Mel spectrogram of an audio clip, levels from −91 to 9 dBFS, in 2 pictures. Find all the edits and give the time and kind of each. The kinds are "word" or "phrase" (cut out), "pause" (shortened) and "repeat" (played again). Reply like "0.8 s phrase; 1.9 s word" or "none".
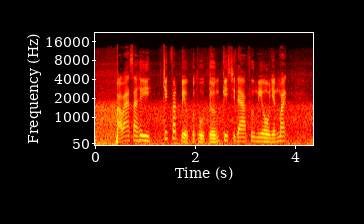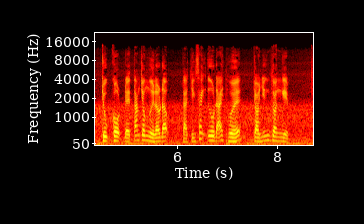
5.2 s word

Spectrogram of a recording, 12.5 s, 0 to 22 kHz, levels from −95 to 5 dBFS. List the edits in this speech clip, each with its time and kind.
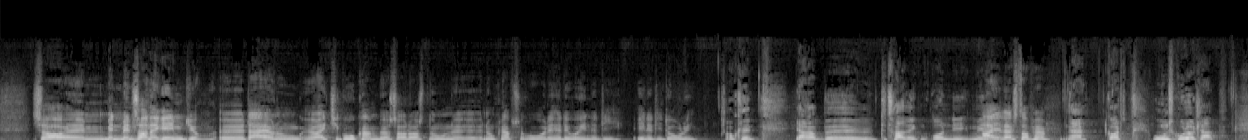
none

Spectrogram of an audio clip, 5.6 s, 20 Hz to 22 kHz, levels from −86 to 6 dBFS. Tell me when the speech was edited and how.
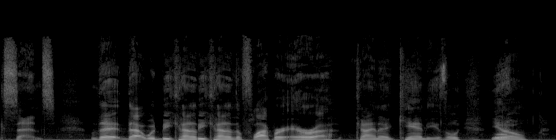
2.0 s repeat

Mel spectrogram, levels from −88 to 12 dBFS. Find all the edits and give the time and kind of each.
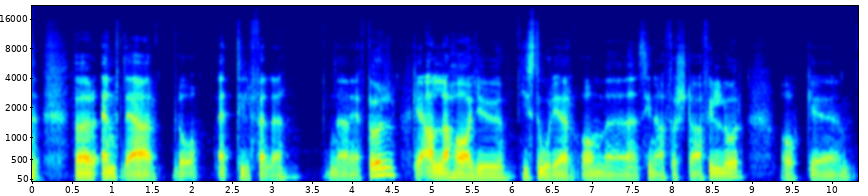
1.1 s word; 4.0 s word; 4.7 s word

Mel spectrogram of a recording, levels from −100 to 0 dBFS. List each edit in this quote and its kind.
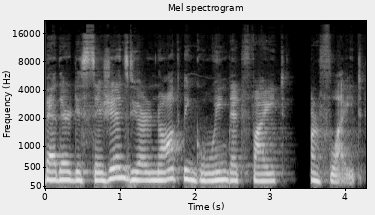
1.1 s word; 1.8 s word; 2.5 s word

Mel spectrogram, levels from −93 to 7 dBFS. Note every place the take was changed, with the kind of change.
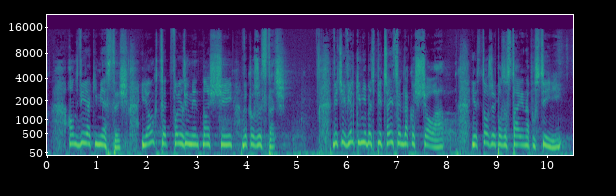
2.7 s word; 9.0 s word

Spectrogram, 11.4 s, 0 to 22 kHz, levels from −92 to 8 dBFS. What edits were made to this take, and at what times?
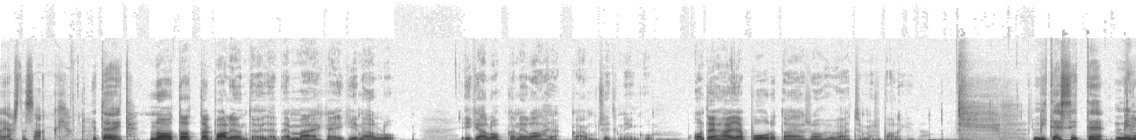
1.0 s word; 2.1 s word; 6.2 s word; 7.0 s word

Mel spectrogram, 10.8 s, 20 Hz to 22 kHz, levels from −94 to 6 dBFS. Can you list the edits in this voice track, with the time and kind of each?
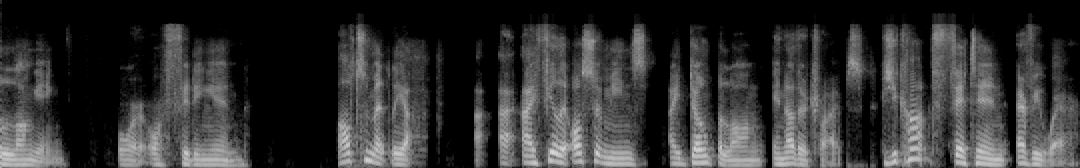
2.9 s pause; 8.7 s pause

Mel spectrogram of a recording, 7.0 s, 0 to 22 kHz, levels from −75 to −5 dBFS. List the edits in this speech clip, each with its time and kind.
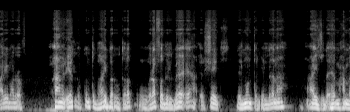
1.5 s word; 2.7 s word; 4.6 s pause

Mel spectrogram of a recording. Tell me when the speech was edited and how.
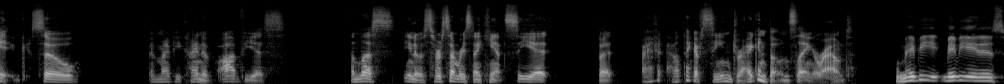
6.3 s pause

